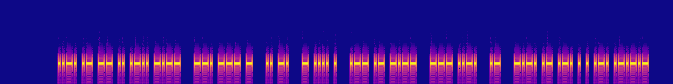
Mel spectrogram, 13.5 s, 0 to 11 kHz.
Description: Morse code, heard as a keyed tone, about 32 wpm, 700 Hz. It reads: FAMILY GOT IN THE WAY OF A CAREER.
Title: Sentences from Top 1000 Words - Review Part 6 - 30wpm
